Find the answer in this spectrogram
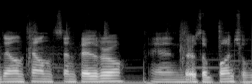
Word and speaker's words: San Pedro: I said San Pedro, which is the way it should properly be pronounced, San Pedro. But you may notice that a lot of the locals local to Los Angeles call it San Pedro, which I can't willingly bring myself to say,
